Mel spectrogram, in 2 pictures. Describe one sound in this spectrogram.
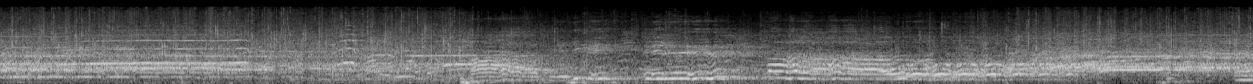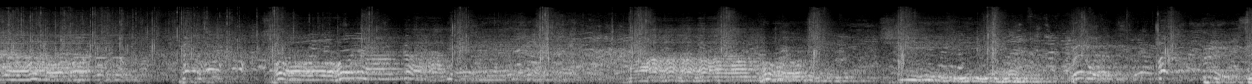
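Backing music plays loudly over loudspeakers.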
